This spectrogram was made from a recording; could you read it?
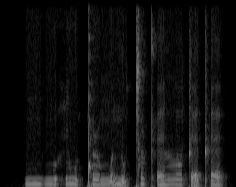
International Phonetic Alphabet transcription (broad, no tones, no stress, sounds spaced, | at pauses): mː i̤ ŋ u h i w ṵ ǃ ə˞ ŋʷ ɛ̰ n ṵ ǀ ə˞ kʼ ɛ lː ɔ t ɛ̰ tʼ ɛ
